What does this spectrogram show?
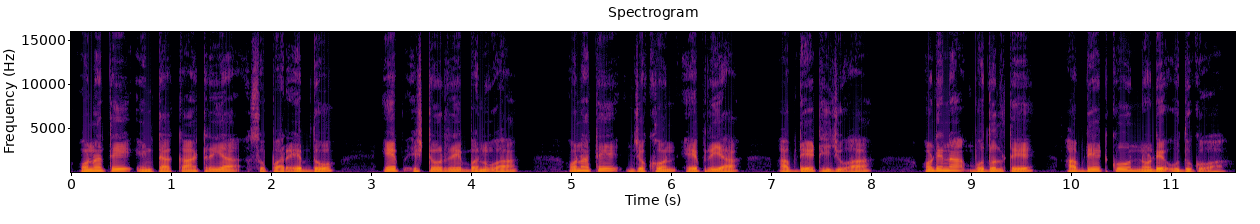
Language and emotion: Santali, neutral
